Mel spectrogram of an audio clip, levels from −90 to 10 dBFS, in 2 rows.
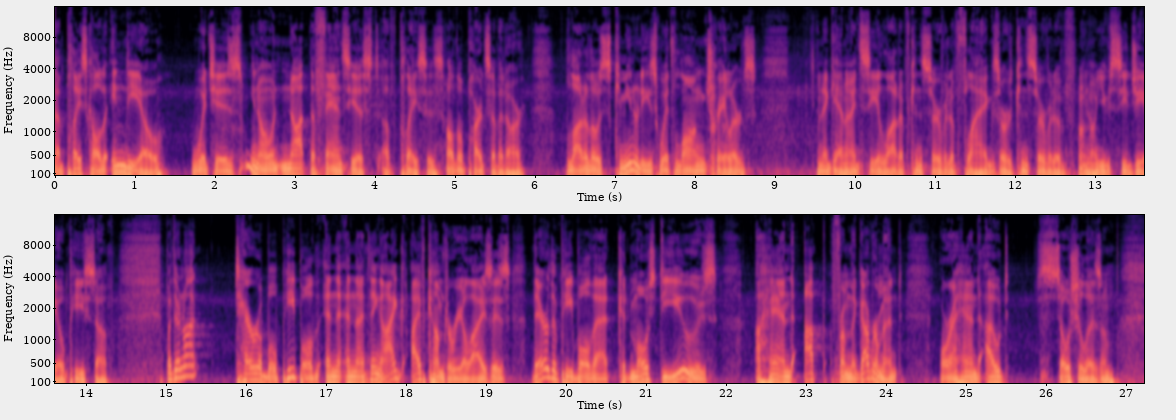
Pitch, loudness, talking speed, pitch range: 90 Hz, -14 LUFS, 170 wpm, 75-110 Hz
